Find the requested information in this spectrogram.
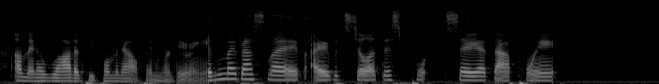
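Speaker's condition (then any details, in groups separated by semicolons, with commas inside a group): Cleft lip and palate, unilateral; nasal passage through lip and palate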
